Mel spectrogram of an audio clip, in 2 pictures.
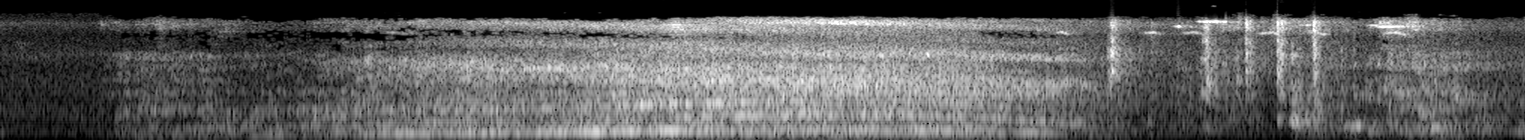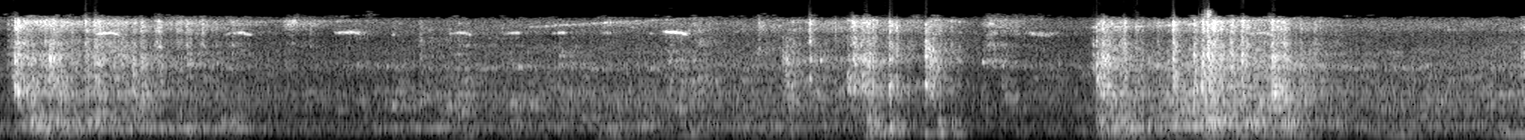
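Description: Garbage truck pulling up, its engine note rising and then falling over several seconds, followed by clanks and bangs as it works at the curbside bins.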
